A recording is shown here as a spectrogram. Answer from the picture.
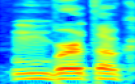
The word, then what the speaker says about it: Humberto: You don't pronounce the H. We've been through this. – Humberto. – Yeah, just Humberto. – Make believe the H isn't there.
